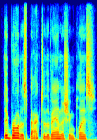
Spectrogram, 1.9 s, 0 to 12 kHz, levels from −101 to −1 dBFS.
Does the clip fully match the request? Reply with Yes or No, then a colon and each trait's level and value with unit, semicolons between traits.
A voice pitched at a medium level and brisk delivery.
Yes: medium, 170 Hz; fast, 245 wpm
